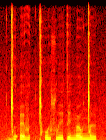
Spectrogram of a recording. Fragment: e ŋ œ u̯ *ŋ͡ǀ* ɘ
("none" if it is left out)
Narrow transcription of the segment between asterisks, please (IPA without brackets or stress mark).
ŋ͡ǀ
